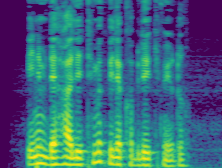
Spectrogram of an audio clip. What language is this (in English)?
Turkish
